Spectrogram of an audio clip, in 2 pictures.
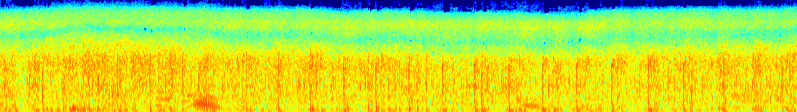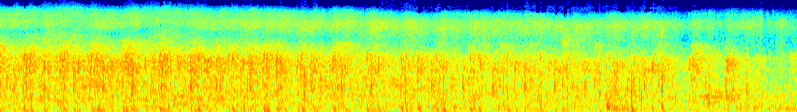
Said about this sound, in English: After that applause, brothers and sisters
